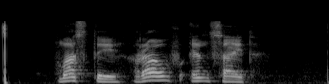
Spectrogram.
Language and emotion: Russian, neutral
